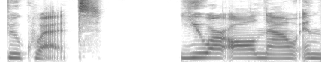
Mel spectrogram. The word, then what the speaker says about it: Bucket: on the show is her absolute insistence that her surname is pronounced buet you are all now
